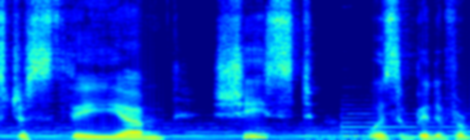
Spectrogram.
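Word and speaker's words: schist: Now, when I say shist, it's got an s in it.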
